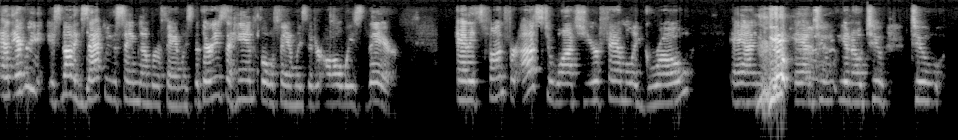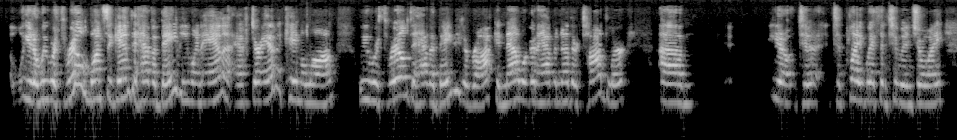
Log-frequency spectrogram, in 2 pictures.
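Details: Adult woman speaking; typical speech.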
